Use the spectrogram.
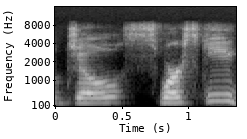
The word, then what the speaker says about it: Jill Swirsky: So like, for example, Jill Swirsky, Jill rhymes with hill, swir rhymes with her, ski like ski.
